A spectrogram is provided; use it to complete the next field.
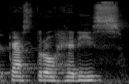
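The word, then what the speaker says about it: Castrojeriz: so you might hear castrojeres with an S sound that's okay too but the J is makes an H sound for us English speaker speakers number nine this one's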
